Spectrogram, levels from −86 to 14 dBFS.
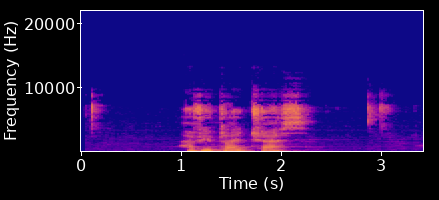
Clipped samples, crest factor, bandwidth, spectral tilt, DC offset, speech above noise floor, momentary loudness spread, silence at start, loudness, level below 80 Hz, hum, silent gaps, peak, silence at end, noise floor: under 0.1%; 18 dB; 10 kHz; -3 dB/octave; under 0.1%; 47 dB; 14 LU; 0.1 s; -16 LUFS; -50 dBFS; none; none; 0 dBFS; 0.35 s; -62 dBFS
